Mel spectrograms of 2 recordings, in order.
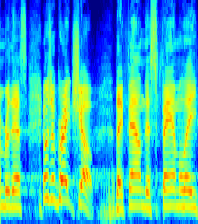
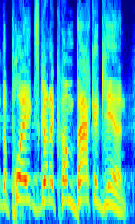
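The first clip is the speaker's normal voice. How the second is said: normal talking voice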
